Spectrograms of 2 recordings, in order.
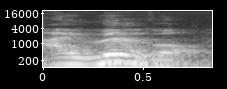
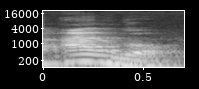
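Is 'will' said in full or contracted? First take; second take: full; contracted. First: The word 'will' is said in full. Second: The word 'will' is contracted to 'I'll'. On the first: The speaker calls it wrong. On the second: The speaker calls it right.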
